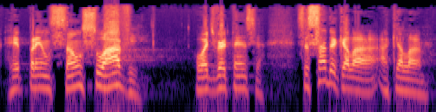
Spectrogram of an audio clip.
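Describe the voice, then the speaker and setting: A man preaching a Bible-teaching sermon, deliberate and repeating key words for emphasis. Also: on the high side, bright, forceful tone.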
